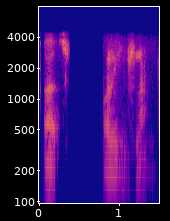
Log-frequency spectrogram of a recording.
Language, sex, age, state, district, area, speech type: Kashmiri, male, 45-60, Jammu and Kashmir, Budgam, urban, conversation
